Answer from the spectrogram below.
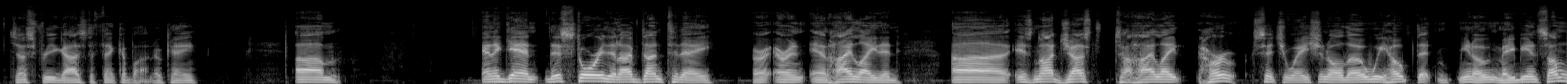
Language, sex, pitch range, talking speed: English, male, 105-125 Hz, 145 wpm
